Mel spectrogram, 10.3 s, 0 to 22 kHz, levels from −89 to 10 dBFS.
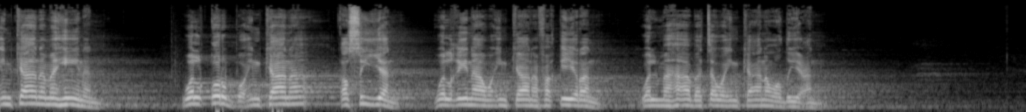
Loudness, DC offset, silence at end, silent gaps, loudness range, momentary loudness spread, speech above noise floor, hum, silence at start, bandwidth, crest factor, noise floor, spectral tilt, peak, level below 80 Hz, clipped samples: -18 LUFS; under 0.1%; 1.8 s; none; 6 LU; 14 LU; 42 dB; none; 0 s; 19 kHz; 20 dB; -60 dBFS; -3.5 dB/octave; 0 dBFS; -58 dBFS; under 0.1%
